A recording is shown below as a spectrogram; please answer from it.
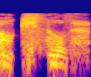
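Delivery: low, dropped-down voice. Directing another actor's line reading, demonstrating a lower voice. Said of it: "can you do like a lower voice".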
